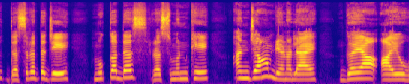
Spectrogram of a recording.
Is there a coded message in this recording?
No, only speech in Sindhi.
